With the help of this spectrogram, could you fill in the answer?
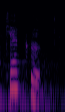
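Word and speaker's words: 客: Ya, nah ini bacanya kyaku.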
